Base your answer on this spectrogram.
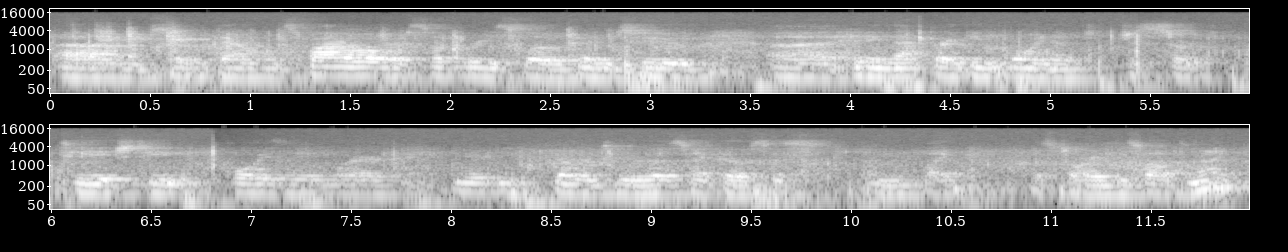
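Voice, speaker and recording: A man answering as a panelist in a public discussion, speaking haltingly with many pauses. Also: medium pitch, little pitch movement. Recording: distant mic, echoey room, noisy.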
